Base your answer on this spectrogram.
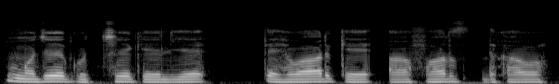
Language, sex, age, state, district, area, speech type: Urdu, male, 30-45, Uttar Pradesh, Ghaziabad, urban, read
